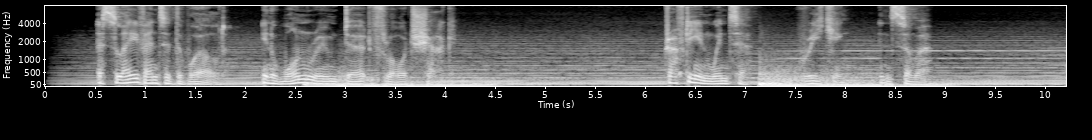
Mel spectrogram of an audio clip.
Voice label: documentary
